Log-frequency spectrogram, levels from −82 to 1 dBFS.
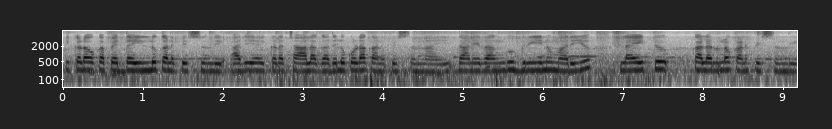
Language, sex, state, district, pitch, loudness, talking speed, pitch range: Telugu, female, Telangana, Mahabubabad, 225 Hz, -14 LUFS, 125 wpm, 220-235 Hz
